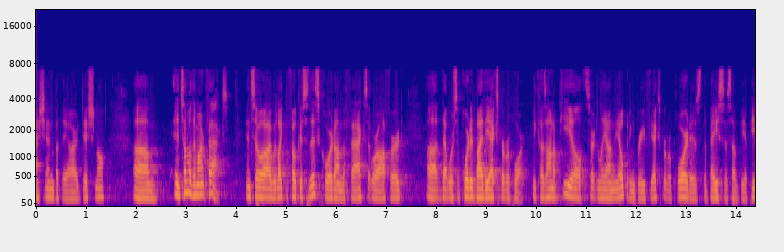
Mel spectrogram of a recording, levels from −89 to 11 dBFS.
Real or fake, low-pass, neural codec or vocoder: real; 7.2 kHz; none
